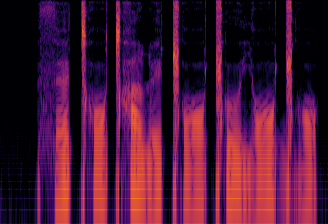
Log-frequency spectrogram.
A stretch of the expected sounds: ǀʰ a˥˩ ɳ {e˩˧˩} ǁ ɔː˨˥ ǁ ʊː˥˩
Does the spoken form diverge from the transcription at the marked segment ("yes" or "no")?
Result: no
